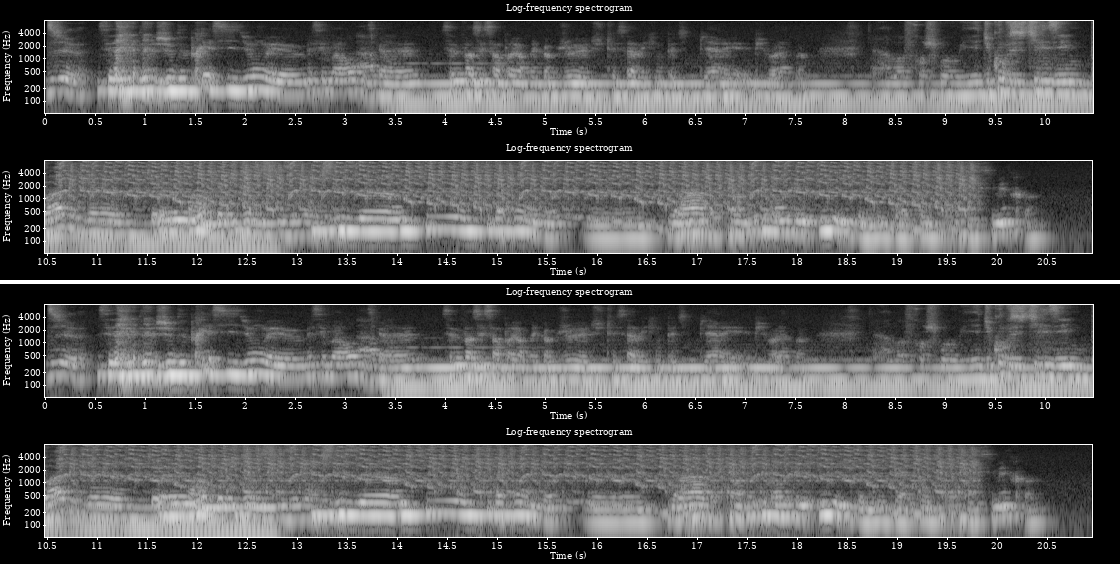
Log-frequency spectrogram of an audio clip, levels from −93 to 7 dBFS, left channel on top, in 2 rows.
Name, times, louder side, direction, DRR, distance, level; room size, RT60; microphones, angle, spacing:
voice 1, 0.0-0.4 0.7-1.1 3.1-3.7 8.2-13.4 16.8-17.4, left 1 dB, 55° left, 1.0 m, -26 dB
voice 2, 0.5-8.1 11.6-12.5 13.1-17.0 17.3-20.4, equal, ahead, 0.6 m, -22 dB
sound 1, 3.4-12.8, right 3 dB, 60° right, 0.3 m, -24 dB
sound 2, 10.6-19.8, left 2 dB, 85° left, 0.9 m, -30 dB
2.8 x 2.2 x 2.8 m
head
